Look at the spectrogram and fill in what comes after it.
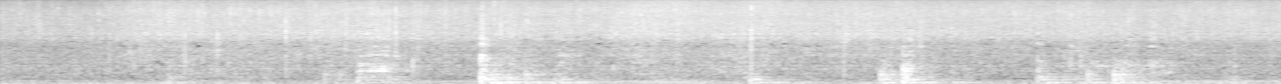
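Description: Chopped onions and green chillies with turmeric sizzling in hot mustard oil in a kadhai, with a steady hiss. A metal spoon stirs the mixture, knocking and scraping against the pan several times from a couple of seconds in.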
